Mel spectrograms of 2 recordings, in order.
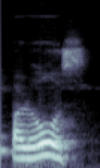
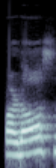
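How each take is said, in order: First: पड़ोस with a closed "o": paros; correct pronunciation. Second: पड़ोस with an open "au": paraus; mispronunciation. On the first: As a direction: round the vowel of पड़ोस to "o". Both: Shown as a demonstration. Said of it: "पड़ोस नहीं".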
